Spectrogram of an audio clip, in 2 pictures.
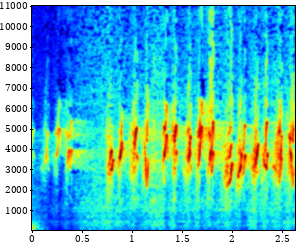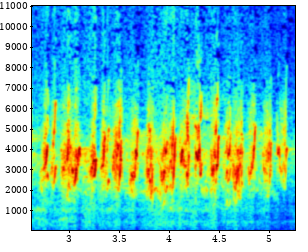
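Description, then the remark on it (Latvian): A barn swallow twitters in a rapid, unbroken stream of high chirps and warbles, fairly loud, with no other sounds around it. “Tā bija bezdelīgā, jā, kas pie mums ir zināms un gaidīts putniņš, kurš savu mājiņu ceļ pie cilvēku mājām.”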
